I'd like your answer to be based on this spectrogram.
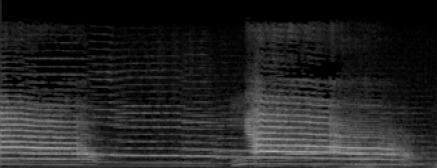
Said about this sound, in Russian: Кошки, кошечки, идите ко мне! Этого еще не хватало соседских кошек звать.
